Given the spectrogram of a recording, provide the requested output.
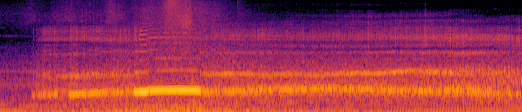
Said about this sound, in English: As another door in the side of this room opens up and you see this ghostly like skeletal body of a wraith come out of the wall and start screeching at you all.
